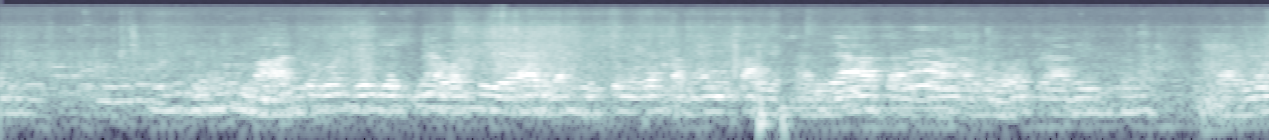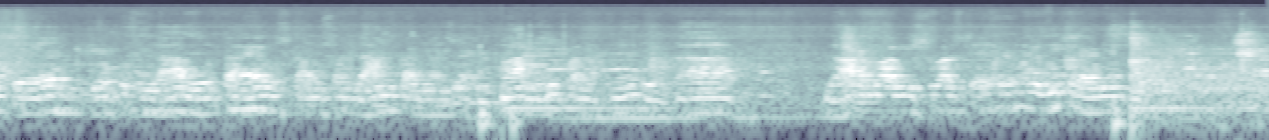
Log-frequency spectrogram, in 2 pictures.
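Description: An elderly man speaks calmly and steadily, close by.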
